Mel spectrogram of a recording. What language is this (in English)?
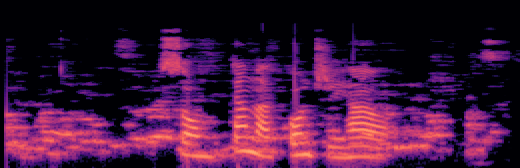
Cameroon Pidgin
